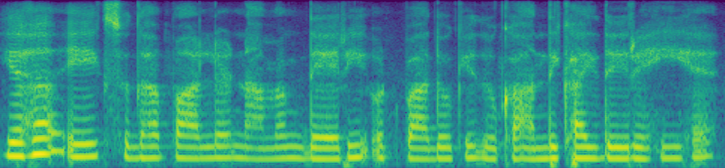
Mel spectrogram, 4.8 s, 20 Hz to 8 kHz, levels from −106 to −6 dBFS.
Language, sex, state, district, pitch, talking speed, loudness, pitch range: Hindi, female, Uttar Pradesh, Lalitpur, 200 Hz, 160 wpm, -16 LUFS, 190-210 Hz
